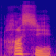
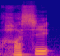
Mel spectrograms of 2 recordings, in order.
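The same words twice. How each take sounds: First: Falling-accent hashi; inverted pitch accent. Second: Rising-accent hashi; pitch accent demo. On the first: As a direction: say hashi with the pitch dropping at the end. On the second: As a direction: say hashi slowly with the pitch lifting at the end. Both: Shown as a demonstration. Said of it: "pitch accent is inverted in Osaka".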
